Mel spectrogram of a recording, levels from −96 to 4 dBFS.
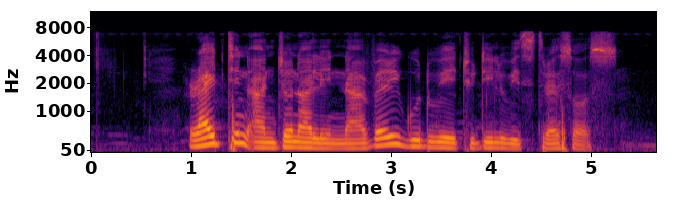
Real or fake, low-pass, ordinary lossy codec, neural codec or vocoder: real; 7.2 kHz; none; none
